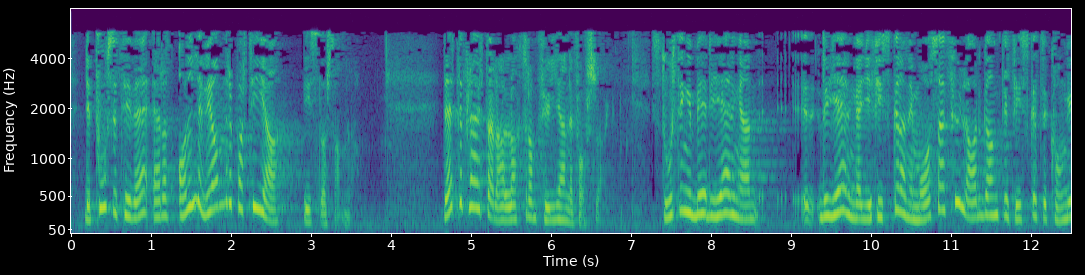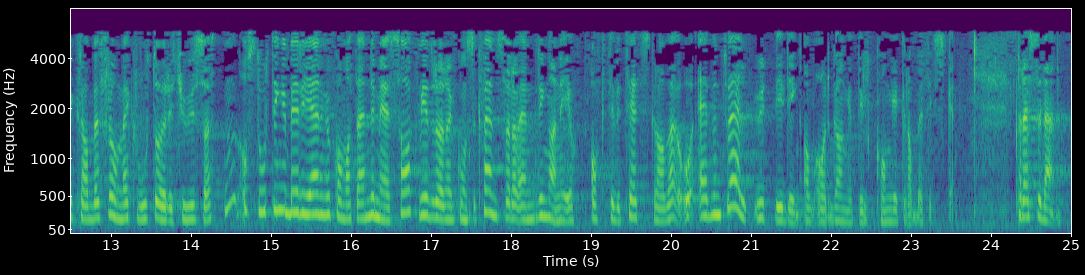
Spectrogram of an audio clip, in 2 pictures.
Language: Norwegian Nynorsk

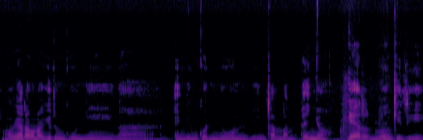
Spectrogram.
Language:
Masai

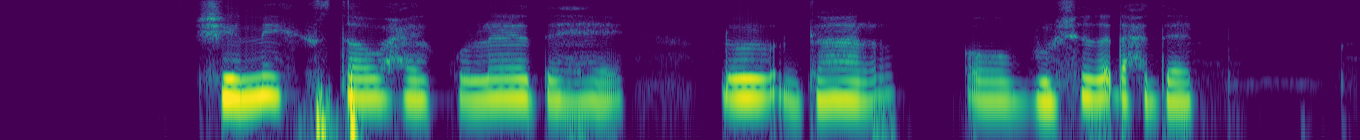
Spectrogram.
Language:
Somali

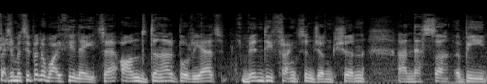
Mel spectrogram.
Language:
Welsh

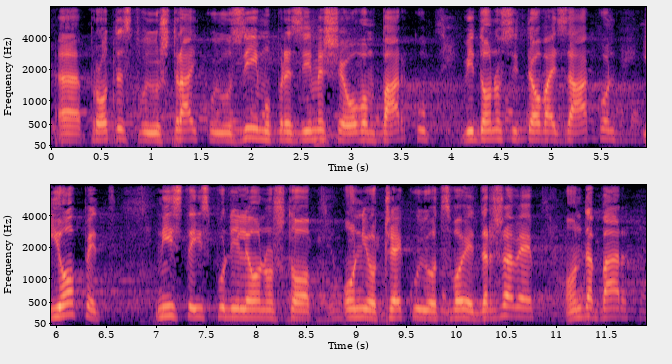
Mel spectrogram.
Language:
Serbian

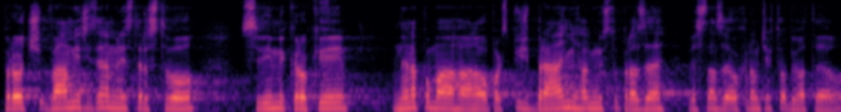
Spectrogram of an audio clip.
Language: Czech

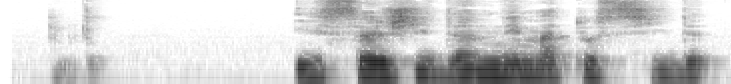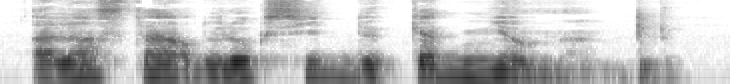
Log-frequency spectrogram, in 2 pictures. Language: French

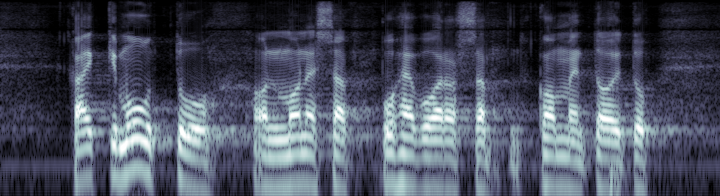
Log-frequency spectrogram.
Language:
Finnish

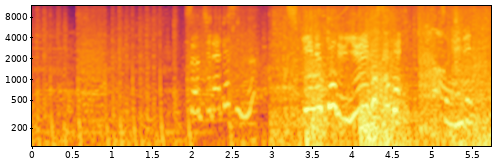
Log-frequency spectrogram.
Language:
Japanese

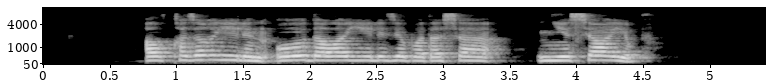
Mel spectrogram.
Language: Kazakh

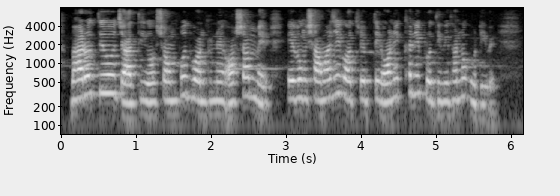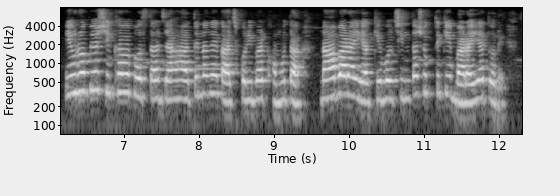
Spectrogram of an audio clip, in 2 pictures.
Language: Bangla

